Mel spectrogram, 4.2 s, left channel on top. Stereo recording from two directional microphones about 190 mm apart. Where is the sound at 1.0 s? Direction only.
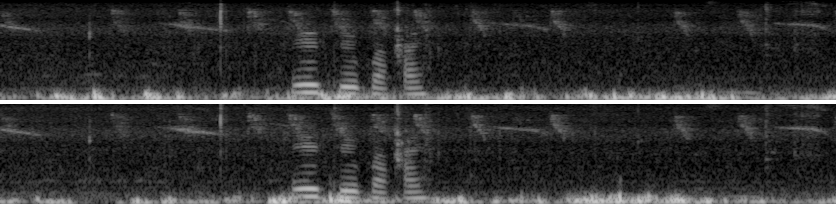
10° left (ahead or behind).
